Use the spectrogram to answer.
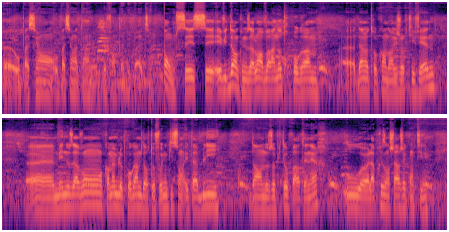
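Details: Adult male speaker; normal speech.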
